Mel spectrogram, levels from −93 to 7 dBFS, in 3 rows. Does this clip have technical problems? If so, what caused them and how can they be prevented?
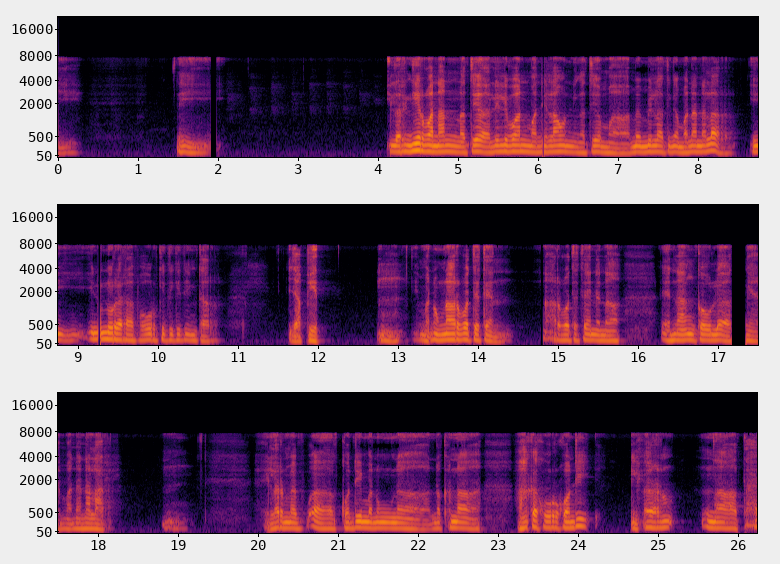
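Yes: unconcealed Bluetooth headset packet loss cuts holes at 1.90–1.98 s, 6.05–6.07 s, 9.24–9.28 s, 14.78–14.81 s after "nung na arvateten", and 17.16–17.35 s between "enang kaule" and "ma mana lar". Lost radio packets were replaced by silence or an idle pattern, leaving sharp-edged gaps on the waveform and vertical bands on the spectrogram. Keeping the headset close to the phone, away from Wi-Fi interference, prevents this.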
